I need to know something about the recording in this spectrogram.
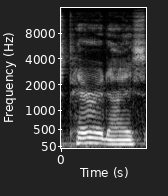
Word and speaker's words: Paradis: Lawrence Paradise Automotive Boutique. I actually worked for a guy named, that was his real name. He went by Larry Paradis because he pronounced it the French pronunciation of paradise.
